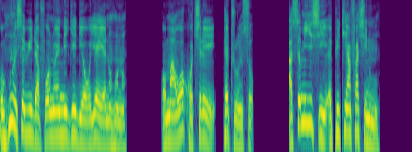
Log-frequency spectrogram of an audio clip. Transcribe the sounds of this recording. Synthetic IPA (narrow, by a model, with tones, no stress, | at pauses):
ɔ˨ɦũ˦nũ˦sɛ˦ɥu˦da˨fʊ˨˦ɔ˦nʊ̃˦ɛ˦nɪ̃˦d͡ʑe˦di˨ɛ˨wɔ˨jɛ˦˨jɛ˨nʊ̃˦ɦʊ̃˦nʊ̃˦ | ɔ˨mã˨wɔ˦kʰɔ˨t͡ɕʰɪ˦ɾɪ˨pʰɛ˦tʰɾo˨n̩˨sʊ̰˦ | a˨sɛ̃˦m̃˦ji˦si˨æ˨pi˦tʰi˦a˦fa˦ɕɪ˨nʊ̃˦mũ˨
